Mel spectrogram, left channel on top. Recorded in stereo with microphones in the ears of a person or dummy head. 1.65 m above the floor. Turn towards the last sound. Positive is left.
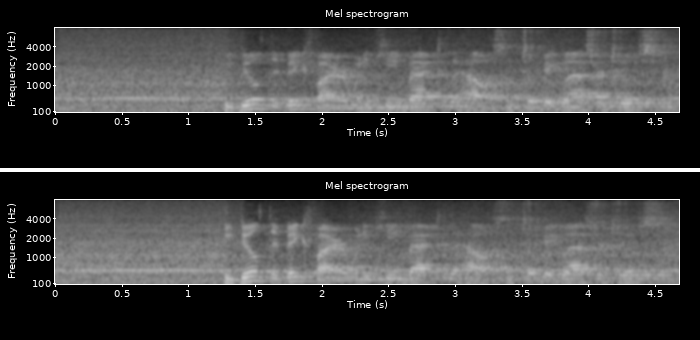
turn(degrees=10)  # may be behind; listen again after turning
